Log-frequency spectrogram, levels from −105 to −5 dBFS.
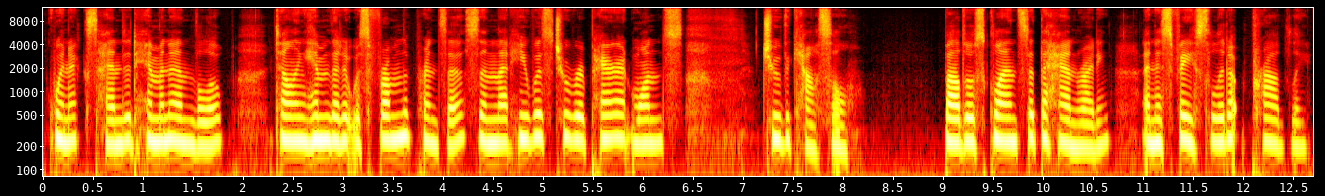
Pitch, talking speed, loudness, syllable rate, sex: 225 Hz, 165 wpm, -17 LUFS, 4.8 syllables/s, female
